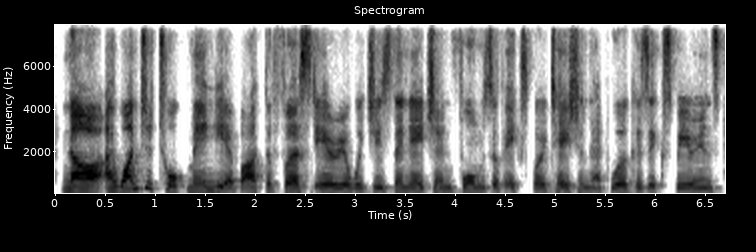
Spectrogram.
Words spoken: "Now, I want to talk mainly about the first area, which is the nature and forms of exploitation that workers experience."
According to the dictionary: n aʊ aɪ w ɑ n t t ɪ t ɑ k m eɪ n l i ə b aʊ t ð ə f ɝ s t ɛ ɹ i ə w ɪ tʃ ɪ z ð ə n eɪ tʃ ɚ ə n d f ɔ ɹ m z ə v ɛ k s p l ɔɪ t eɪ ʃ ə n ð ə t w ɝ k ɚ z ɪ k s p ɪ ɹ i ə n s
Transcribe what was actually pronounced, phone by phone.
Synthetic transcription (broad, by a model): n aʊ aɪ w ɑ n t t ɪ t ɑ k m eɪ n l i ə b aʊ t ð ə f ɝ s t ɛ ɹ i ə w ɪ tʃ ɪ z ð ə n eɪ tʃ ɚ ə n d f ɔ ɹ m z ə v ɛ k s p l ɔɪ t eɪ ʃ ə n ð ə t w ɝ k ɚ z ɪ k s p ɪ ɹ i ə n s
